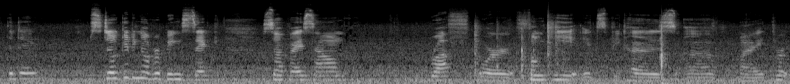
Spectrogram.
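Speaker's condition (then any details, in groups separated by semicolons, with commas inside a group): No condition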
